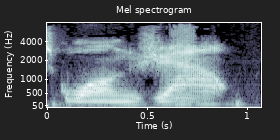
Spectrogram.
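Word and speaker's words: Guangzhou (广州): I believe the pronunciation is Guangzhou. It's a Zhao sound. Zhao. – Fuck you too.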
